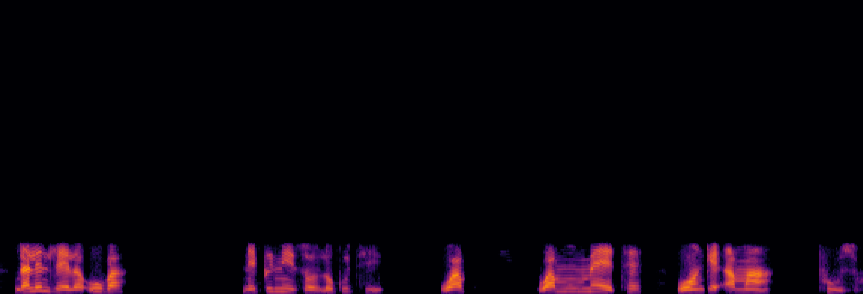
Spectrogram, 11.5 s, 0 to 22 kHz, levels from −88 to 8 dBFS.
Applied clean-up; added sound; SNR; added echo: neural mask model Resemble Enhance denoiser.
